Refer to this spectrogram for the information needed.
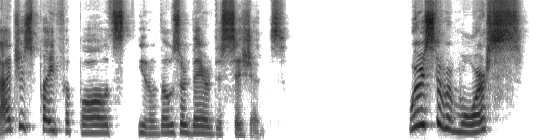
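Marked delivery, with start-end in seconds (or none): none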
